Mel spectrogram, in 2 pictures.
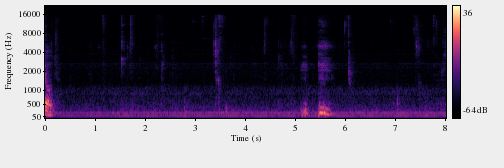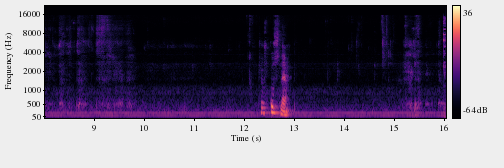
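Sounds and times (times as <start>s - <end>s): steady low hum: 0.0s - 16.0s
person chewing food: 0.8s - 5.1s, 6.9s - 10.5s, 13.6s - 16.0s.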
